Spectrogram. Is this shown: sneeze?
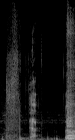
yes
